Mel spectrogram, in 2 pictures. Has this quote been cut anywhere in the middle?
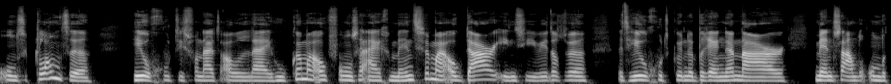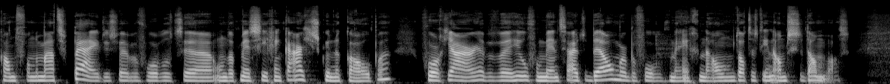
no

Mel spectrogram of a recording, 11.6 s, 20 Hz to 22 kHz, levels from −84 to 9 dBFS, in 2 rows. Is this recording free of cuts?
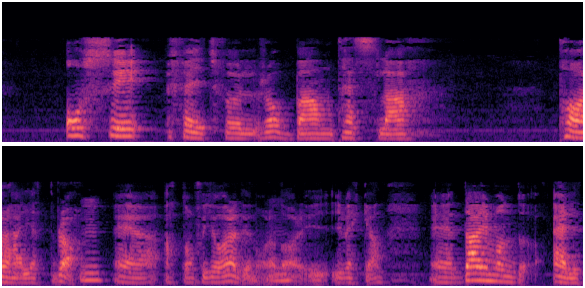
yes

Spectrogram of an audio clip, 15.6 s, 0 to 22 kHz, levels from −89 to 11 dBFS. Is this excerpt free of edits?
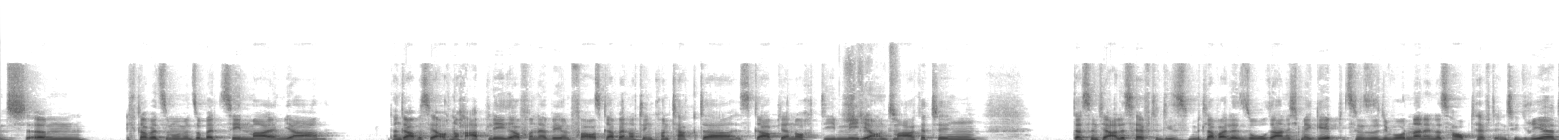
yes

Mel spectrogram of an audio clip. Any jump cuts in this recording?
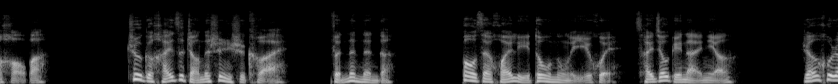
yes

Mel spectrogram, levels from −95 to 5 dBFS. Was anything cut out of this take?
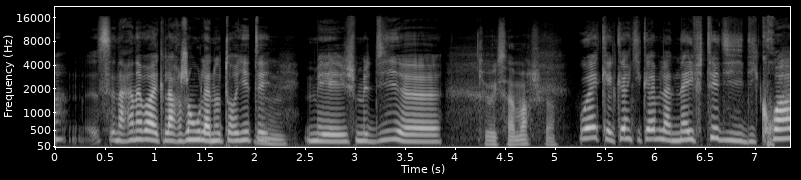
no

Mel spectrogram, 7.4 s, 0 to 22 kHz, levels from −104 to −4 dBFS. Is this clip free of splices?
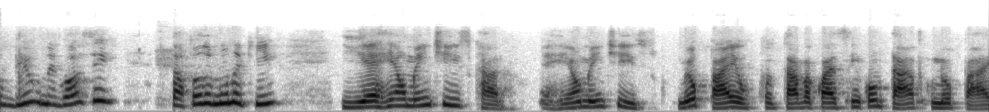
yes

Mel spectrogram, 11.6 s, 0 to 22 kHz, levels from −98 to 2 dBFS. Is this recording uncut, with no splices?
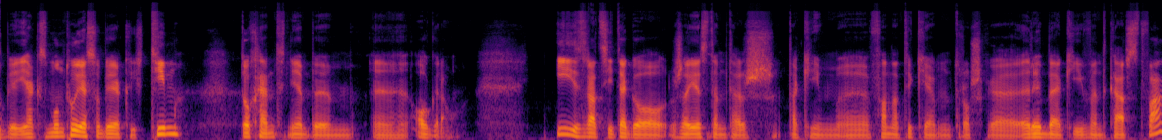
yes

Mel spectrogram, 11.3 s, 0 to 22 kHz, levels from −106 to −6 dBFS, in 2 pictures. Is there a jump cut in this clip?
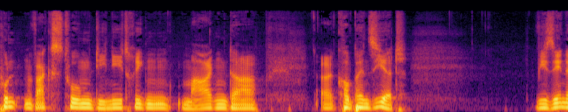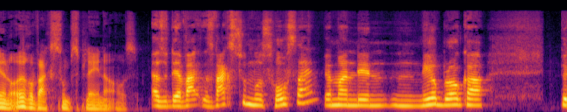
no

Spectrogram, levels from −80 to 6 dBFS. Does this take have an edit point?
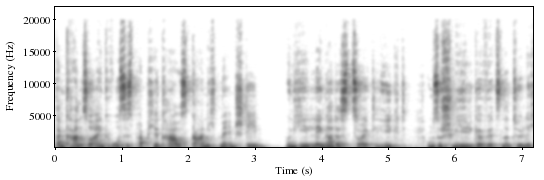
yes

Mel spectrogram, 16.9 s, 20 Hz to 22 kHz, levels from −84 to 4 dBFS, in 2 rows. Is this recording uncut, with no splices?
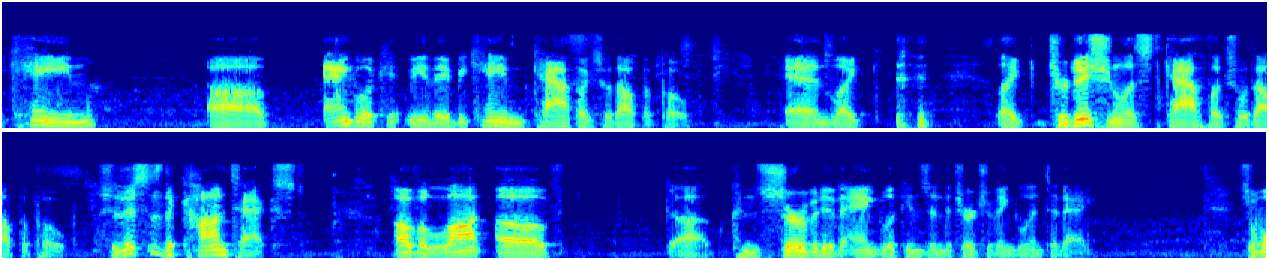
no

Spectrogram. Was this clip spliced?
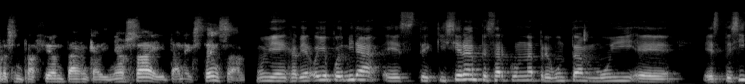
yes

